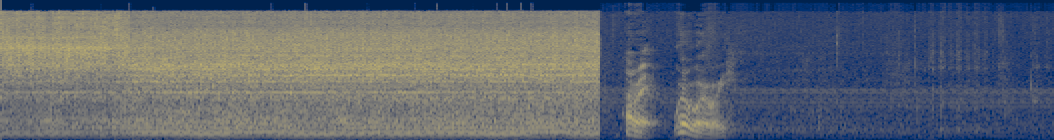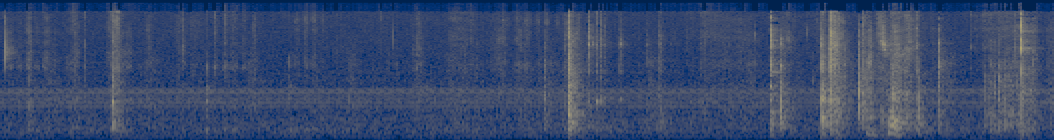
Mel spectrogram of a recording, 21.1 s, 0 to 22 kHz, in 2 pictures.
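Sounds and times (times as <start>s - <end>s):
pencil scratching: 9.3s - 10.0s.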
